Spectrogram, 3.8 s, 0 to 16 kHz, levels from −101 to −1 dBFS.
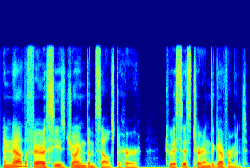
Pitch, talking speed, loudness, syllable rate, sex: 110 Hz, 225 wpm, -18 LUFS, 6.7 syllables/s, male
